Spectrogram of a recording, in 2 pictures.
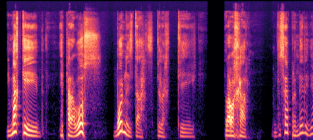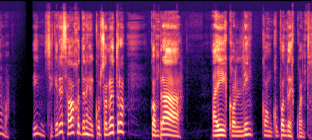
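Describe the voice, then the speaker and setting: A man's voice: fairly high pitch, warm tone, no echo, clean studio sound. A man with an Argentine accent from La Plata, hosting a casual livestream and bluntly answering viewer questions, dropping in Portuguese words. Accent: Argentine Spanish, La Plata.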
